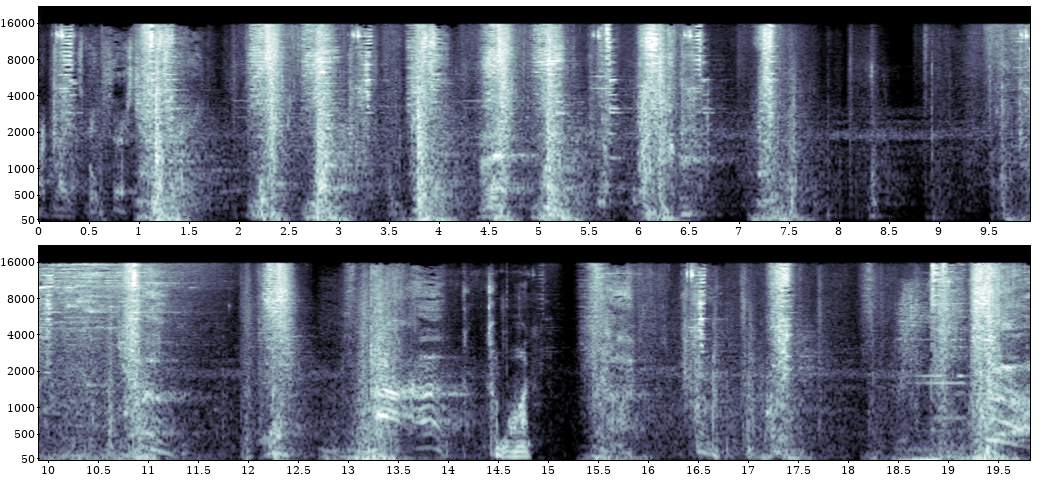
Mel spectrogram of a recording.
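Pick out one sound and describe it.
Blades slash and clash in a fight.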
